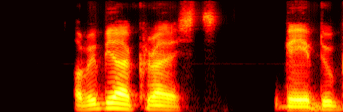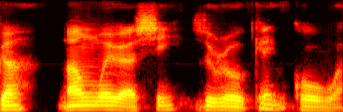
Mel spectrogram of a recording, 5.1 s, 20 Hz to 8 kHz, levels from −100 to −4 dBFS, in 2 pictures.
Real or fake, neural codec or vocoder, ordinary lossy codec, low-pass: fake; codec, 16 kHz, 1 kbps, X-Codec, HuBERT features, trained on LibriSpeech; none; none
